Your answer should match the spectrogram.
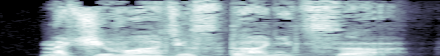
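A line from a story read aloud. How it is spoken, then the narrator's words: Rustling whisper. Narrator (Russian): шелестел шепот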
